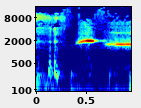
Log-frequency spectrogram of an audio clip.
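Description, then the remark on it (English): A person whistles a short, steady high note that rises slightly and holds, clear, after a brief murmur of low background noise. “Ghost can't wait, whistle.”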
